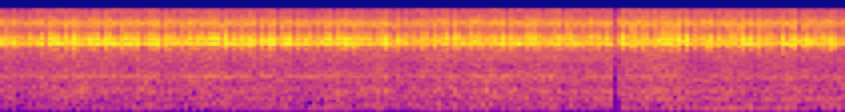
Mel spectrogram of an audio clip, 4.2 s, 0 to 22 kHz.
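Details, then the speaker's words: 2001 Ford Ranger 3.0L during cam sensor (P0340) testing with the engine running; a constant shrill squeal sits high above the engine, a noisy fan belt squeal, while the cam synchronizer shows no signal and needs replacing. "starting the truck you'll have have to ignore the noisy fan for a second or the fan belt"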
